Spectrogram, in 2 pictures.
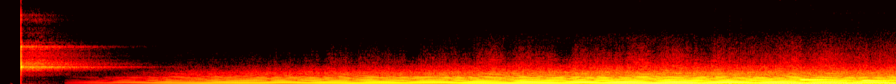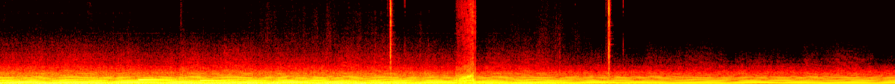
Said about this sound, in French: Mon avion est rouge, minuscule, soutenu par deux hélices ridicules dont l'effort de nous porter fait trembler jusqu'au siège, auquel je m'accroche nerveusement.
